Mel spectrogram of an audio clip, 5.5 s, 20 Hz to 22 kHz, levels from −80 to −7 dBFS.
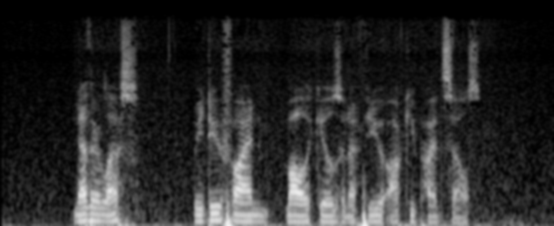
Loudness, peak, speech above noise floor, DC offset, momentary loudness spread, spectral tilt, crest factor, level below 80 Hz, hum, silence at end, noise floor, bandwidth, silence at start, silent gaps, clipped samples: -21 LUFS; -2 dBFS; 35 dB; under 0.1%; 13 LU; -6 dB/octave; 18 dB; -28 dBFS; none; 0.75 s; -53 dBFS; 16.5 kHz; 0.75 s; none; under 0.1%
